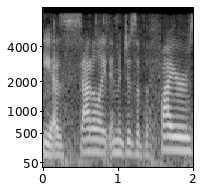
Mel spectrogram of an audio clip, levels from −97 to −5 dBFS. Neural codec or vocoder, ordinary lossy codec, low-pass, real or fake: none; MP3, 48 kbps; 7.2 kHz; real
